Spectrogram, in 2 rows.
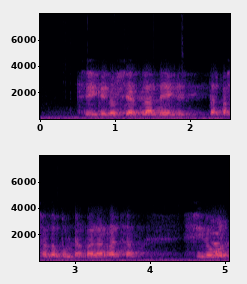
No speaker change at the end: Yes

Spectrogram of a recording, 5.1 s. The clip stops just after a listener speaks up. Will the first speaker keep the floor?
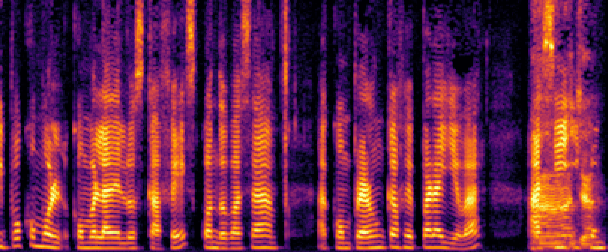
Yes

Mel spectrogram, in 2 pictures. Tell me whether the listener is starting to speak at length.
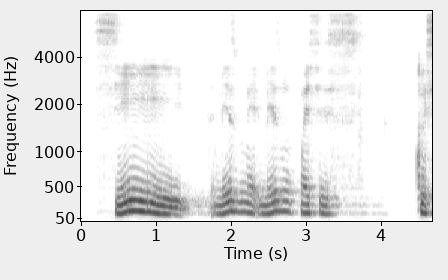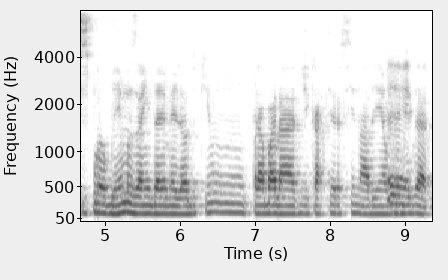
Yes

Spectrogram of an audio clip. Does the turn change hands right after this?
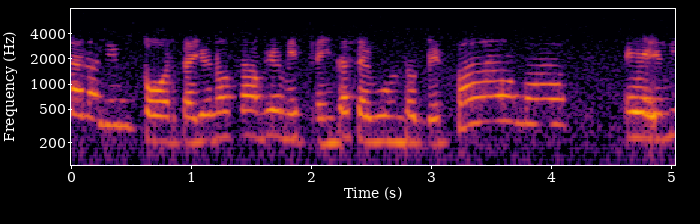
No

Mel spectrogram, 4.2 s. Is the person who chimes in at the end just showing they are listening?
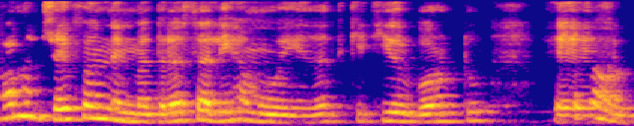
Yes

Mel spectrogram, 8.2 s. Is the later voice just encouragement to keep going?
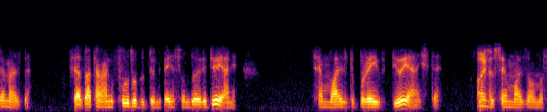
Yes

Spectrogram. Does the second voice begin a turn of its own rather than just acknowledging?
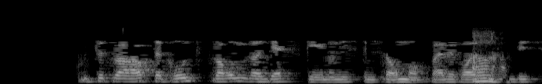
No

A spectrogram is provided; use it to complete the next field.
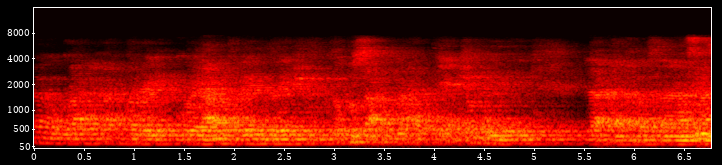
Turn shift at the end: Yes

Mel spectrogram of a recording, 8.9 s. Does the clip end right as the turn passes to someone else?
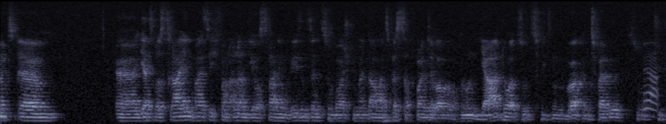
No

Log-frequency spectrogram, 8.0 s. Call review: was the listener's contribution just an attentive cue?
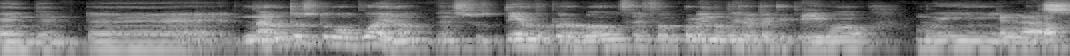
Yes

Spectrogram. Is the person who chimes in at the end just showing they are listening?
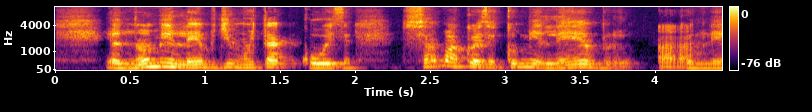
Yes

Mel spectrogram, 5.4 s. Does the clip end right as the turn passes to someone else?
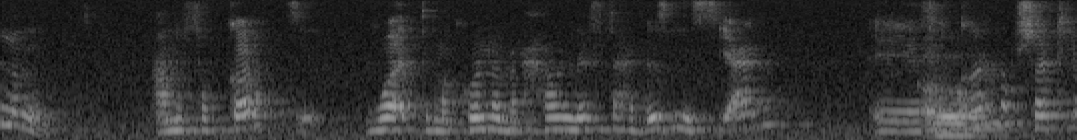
No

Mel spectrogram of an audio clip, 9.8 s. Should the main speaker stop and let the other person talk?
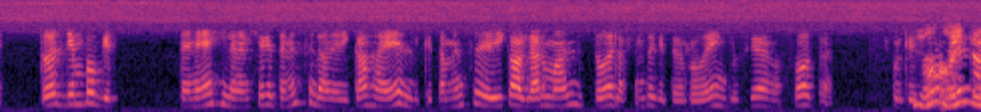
Yes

